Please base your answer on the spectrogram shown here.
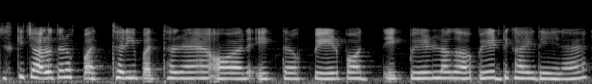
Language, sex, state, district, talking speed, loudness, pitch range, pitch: Hindi, female, Uttar Pradesh, Lucknow, 200 wpm, -16 LUFS, 265-290 Hz, 280 Hz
